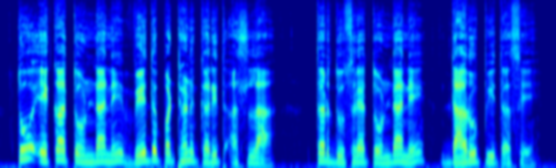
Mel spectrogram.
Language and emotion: Marathi, neutral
